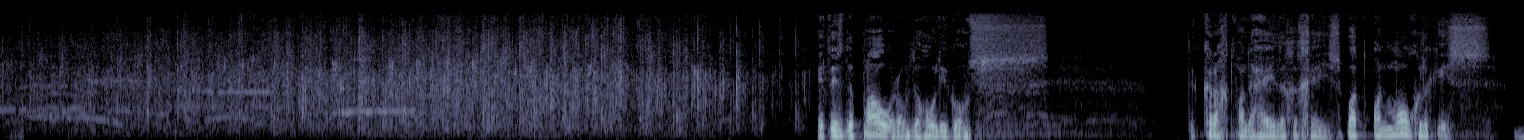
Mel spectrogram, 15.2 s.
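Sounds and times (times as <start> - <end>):
audience applause: 0.0 - 8.2
speech: 8.2 - 10.0, 12.1 - 15.2.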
